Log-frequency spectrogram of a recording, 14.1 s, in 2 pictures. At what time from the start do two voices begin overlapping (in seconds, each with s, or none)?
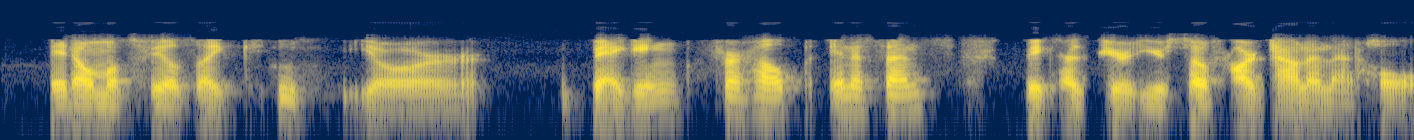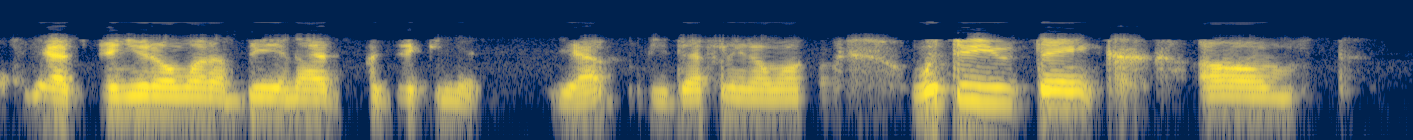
none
